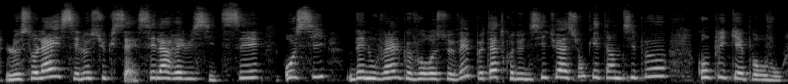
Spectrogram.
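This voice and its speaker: A woman with a fairly high voice hosts a tarot reading. She talks informally to her viewers, thinking aloud and often rephrasing as she interprets each card. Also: moderate pace, a little mellow. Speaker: tarot reader and channel host.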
